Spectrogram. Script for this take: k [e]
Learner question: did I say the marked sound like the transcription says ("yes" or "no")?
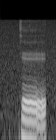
yes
